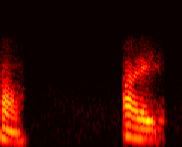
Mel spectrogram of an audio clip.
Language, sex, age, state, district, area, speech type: Sindhi, male, 18-30, Uttar Pradesh, Lucknow, urban, conversation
